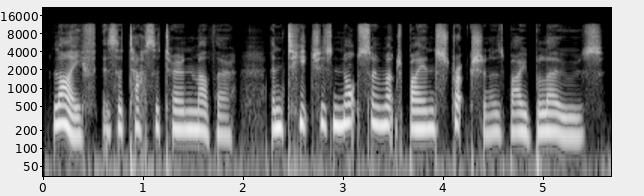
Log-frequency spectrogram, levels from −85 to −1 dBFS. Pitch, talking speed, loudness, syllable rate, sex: 200 Hz, 160 wpm, -18 LUFS, 4.2 syllables/s, female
